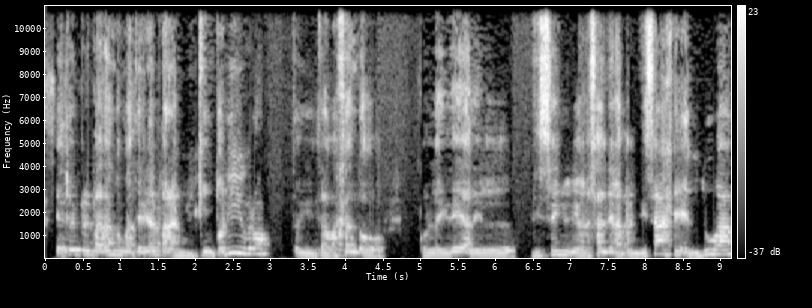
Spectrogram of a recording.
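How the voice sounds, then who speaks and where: Over noticeable background noise, a man with a fairly high voice talks fairly slowly, his loudness very even and his pitch varying in an ordinary way. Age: 60s. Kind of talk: interview conversation. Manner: hesitant, repeats words.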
